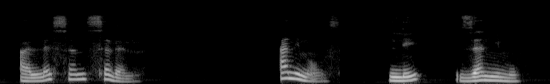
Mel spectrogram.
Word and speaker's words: animaux: Animals, les animaux. You can hear letter X is silent. Letter A and U together sounds anima.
